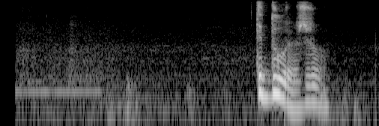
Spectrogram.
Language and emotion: Russian, angry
